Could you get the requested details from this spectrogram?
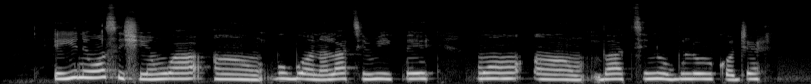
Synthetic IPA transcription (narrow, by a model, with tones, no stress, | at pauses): e˨ji˨˦nĩ˧w̃ɔ̃˦si˦˨ʃe˨ñ̩˦wa˦a˦˨ɡ͡bo˦ɡ͡bo˧˦ɔ˨nã˨˦la˦ti˧ɾi˦˧k͡pe˦ | w̃ɔ̃˦a˦˨ba˧˦ti˧nũː˦˨ɡ͡bũ˦lo˦ɾu˦kɔ˧d͡ʒɛ˦˨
